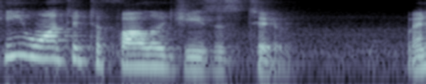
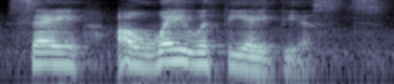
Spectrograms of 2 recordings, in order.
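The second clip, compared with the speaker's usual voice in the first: louder, higher urgent plea; pleading proconsul; 4 semitones higher, 5 dB louder than usual. A narrator's reading. Proconsul urging Polycarp to denounce Christians, louder urgent plea. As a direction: push the plea out, louder and pressing. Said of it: "the proconsul begged".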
